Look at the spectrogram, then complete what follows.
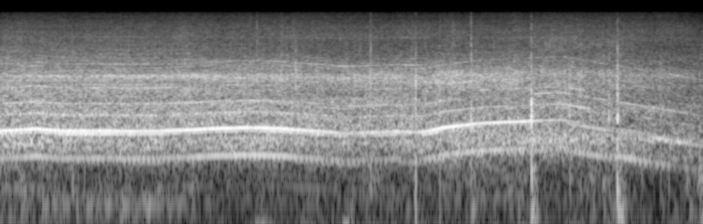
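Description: Corded electric chainsaw, run through an inverter from a solar-charged battery bank, cutting into a yellow birch: a steady high-pitched motor whine that rises slightly about three and a half seconds in, then drops in pitch near the end. A few sharp clicks sound over it.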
